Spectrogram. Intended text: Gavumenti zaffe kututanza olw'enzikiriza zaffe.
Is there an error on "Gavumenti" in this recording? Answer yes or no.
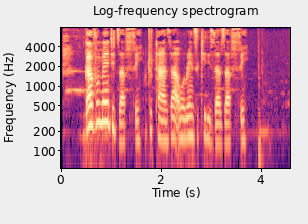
no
